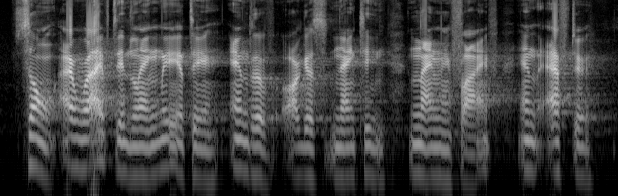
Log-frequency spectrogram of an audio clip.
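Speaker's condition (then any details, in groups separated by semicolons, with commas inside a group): ALS; symptoms began about four years before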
